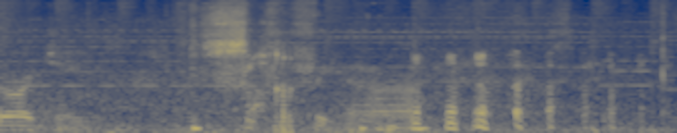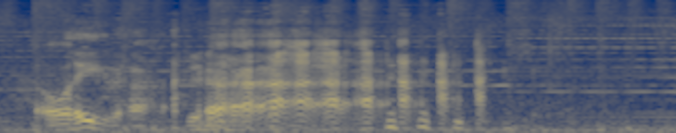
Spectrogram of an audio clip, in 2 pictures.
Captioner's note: chuckles; big laugh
